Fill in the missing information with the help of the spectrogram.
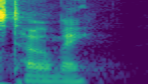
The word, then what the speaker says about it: Thome: She's like, I seen Jim Thome hit a home run. I was like, Mom, it's Thome. How do you get that out of how it's spelled?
